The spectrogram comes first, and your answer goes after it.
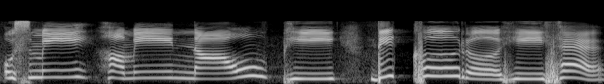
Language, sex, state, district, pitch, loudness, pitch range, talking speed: Hindi, female, Punjab, Fazilka, 300 Hz, -13 LUFS, 260-345 Hz, 70 wpm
